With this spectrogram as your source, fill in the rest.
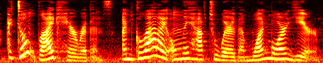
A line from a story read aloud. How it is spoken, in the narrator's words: Lily said irritably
